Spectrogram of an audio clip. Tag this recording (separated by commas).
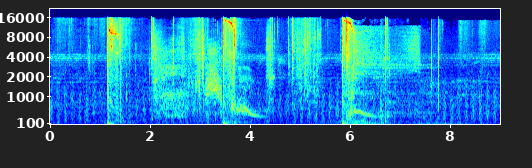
Arrow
